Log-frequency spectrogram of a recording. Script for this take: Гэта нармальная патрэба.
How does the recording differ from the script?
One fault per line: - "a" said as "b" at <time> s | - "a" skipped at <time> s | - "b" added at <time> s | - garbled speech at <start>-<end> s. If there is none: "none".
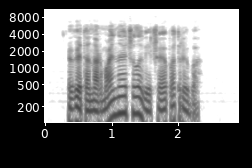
- "чалавечая" added at 1.3 s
